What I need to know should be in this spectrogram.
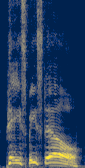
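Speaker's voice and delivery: high, loud, drawn-out command; booming order to be still; commanding shout. Acted. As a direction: call it out slowly over a storm. Jesus commands the storm.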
